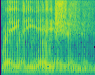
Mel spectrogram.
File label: "radiation", vox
